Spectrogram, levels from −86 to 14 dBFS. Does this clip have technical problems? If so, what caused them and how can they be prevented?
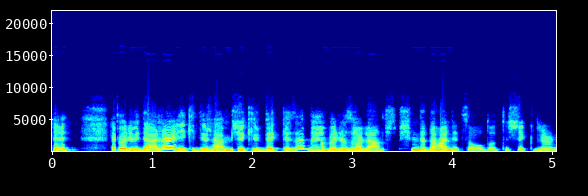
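Yes. Compressed frames were skipped, missing or rejected by the decoder, at 0.62, 1.80 and 3.65 s, so the speech jumps ahead by roughly 70, 20 and 5 ms. Prevent this by checking file integrity and transferring over error-protected links.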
